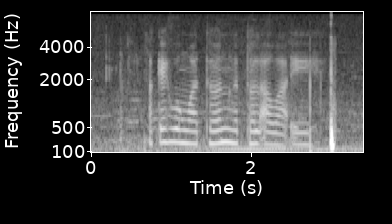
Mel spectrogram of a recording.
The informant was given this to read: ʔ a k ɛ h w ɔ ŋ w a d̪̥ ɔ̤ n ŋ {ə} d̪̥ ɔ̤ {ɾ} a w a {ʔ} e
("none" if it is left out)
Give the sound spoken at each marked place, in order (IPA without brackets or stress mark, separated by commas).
ə, l, ʔ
